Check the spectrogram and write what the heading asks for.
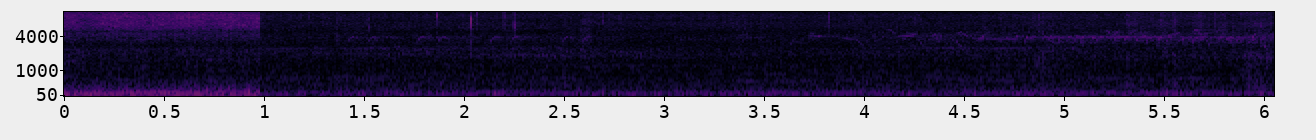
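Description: Burn pile of oak branches crackling with scattered pops for about a second, then the sound drops abruptly to quiet outdoor ambience with only faint crackles. A faint, thin high note comes in near the end.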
